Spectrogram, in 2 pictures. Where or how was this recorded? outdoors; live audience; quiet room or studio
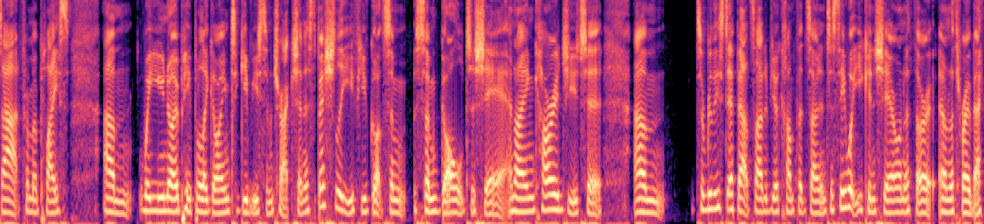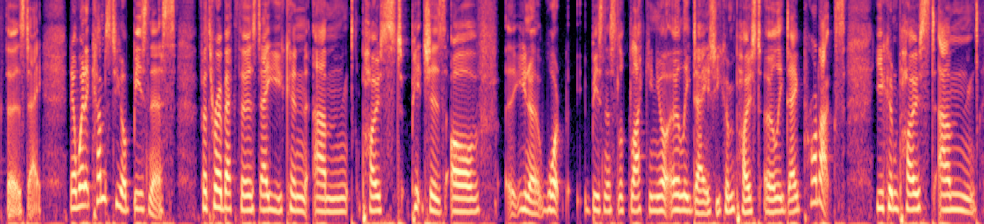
quiet room or studio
